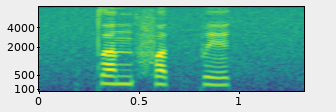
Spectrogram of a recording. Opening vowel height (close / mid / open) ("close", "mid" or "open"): open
